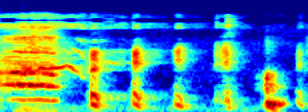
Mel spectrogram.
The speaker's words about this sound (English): That's a staple of our show, actually. Yeah, Otis is our third voice, so. I was wondering if I was hearing a cat. What is that?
